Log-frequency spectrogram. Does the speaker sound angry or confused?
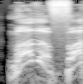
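angry. The word is said in an angry, irritated tone. Someone has made the speaker annoyed. "when they piss You off"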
